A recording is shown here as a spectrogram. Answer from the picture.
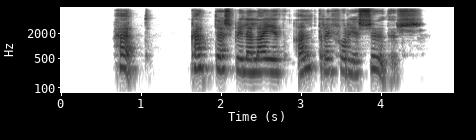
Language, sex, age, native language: Icelandic, female, 50-59, German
